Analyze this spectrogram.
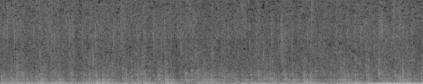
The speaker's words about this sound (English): The sound of the street begins to fade away, and it's only you, the rain, and the sound of the crackle overhead, the rumble.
